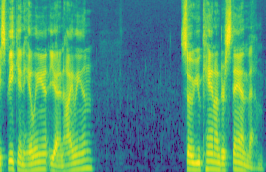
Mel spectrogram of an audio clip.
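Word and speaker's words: Hylian: Game Grumps, even though he knows that it's pronounced Hilian, insist on calling it Helian.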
